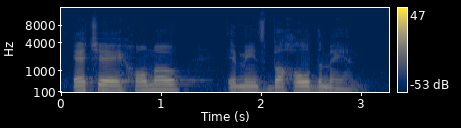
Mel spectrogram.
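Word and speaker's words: Ecce homo: is a picture called I'm not good at Latin but I think it's pronounced e homo it means behold the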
